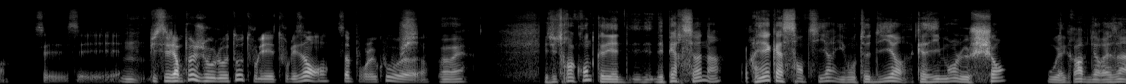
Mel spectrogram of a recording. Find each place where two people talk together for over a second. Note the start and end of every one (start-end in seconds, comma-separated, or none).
none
